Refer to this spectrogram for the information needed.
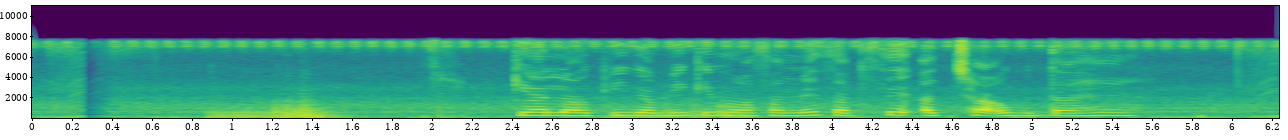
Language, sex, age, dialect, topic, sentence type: Hindi, female, 18-24, Awadhi Bundeli, agriculture, question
